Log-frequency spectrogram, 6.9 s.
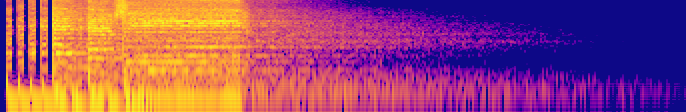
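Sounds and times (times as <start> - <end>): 
jingle: 0.5 - 4.1.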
